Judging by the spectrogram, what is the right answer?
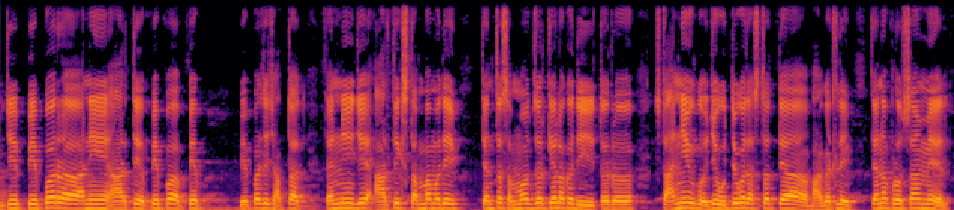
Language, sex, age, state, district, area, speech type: Marathi, male, 18-30, Maharashtra, Jalna, urban, spontaneous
